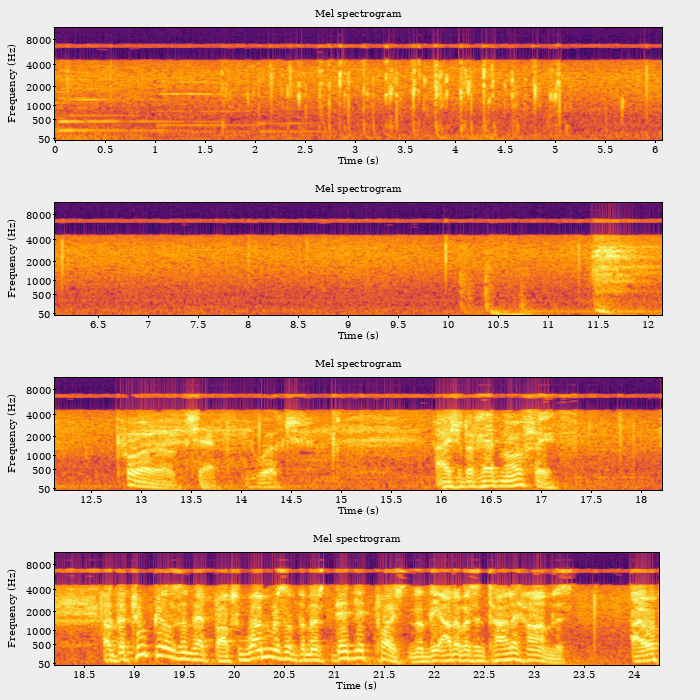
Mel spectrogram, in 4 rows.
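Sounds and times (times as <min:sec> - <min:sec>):
dog lapping milk: 0:01.7 - 0:05.8
speech: 0:12.9 - 0:14.7, 0:16.0 - 0:17.3, 0:18.7 - 0:23.4, 0:24.0 - 0:24.2.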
